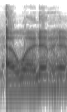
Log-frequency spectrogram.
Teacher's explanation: Apa dia izhar? Jelas, bacaan dia tidak ada dengung.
